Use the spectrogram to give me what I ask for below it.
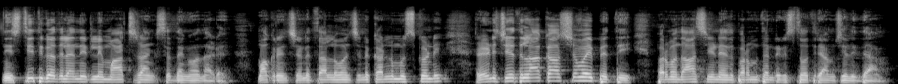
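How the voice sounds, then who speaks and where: A man preaching a sermon in church, calling out to the congregation and acting out conversations, his voice swinging from loud to low and soft. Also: fast. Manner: animated preaching, with sudden drops to a low, soft voice; acts out dialogue and calls to the congregation. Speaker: pastor.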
